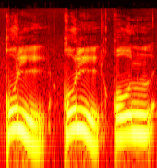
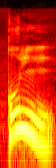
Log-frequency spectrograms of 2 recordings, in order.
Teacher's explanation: কুল কফ ভারী, লাম পাতলা।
